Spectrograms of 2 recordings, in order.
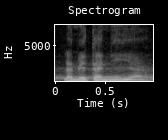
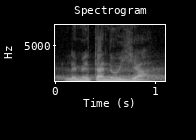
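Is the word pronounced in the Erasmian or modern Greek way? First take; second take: modern Greek; Erasmian. First: The word ends in a short '-nia' sound. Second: The word ends in a drawn-out '-noia' sound.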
